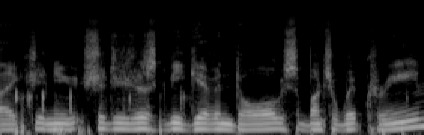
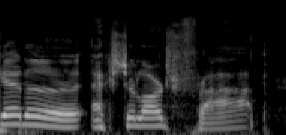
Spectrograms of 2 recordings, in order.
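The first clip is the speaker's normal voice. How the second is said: put-on effeminate man voice, higher; 7 semitones higher than usual. Playing a customer ordering a frap at Starbucks, in a mock effeminate man voice. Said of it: "An extremely effeminate man is coming in".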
